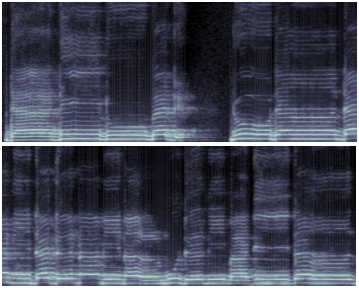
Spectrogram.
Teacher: Huruf Da ini juga terkenal dengan huruf qalqalah ya. Jadi ada pantulan.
